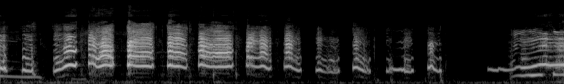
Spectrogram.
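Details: Fox giving a rapid series of short, wavering, nasal yelps in quick bursts, slowing and thinning out toward the end, followed by a longer drawn-out whine.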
